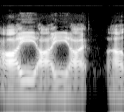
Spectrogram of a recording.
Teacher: you can feel how your tongue's moving around, going from low to high when you do it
